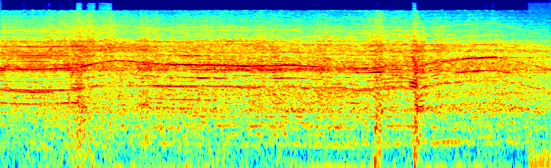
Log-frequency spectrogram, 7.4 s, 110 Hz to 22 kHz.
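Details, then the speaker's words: Dovaman DMS01C 10-inch sliding miter saw with a brushed motor, making a 45-degree bevel cut through thick wood: a hissing, rasping cut with the motor whine sagging near stall. The saw is bogging down under load. "You could hear it really well at the end of that cut right there. It was really slowing down and probably couldn't take too much more of a challenge before it either cut out"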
